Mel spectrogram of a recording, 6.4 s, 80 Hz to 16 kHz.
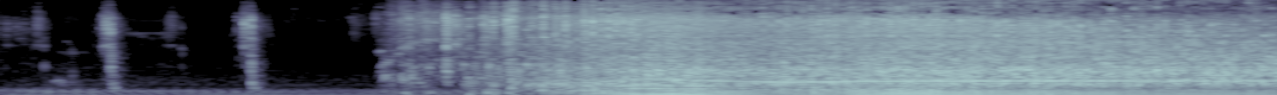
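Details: Troy-Bilt mower, Honda GCV160 engine, after servicing a clogged Keihin carburetor: two pull-cord rattles, catches on the next pull and settles into a steady, even run; normal start after carb service.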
